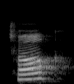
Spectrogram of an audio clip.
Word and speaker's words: talk: Amand salmon have walk talk would okay so remember these are silent L words you don't pronounce the letter L like this we have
